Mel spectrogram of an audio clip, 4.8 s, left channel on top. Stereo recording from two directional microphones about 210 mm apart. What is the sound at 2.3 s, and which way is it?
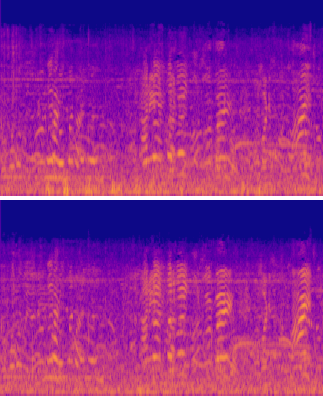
Vehicle, 60° left (ahead or behind).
